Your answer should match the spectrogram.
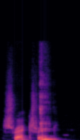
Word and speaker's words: Schreck: I think that's how you pronounce like his name. – Schreck. – Correct.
